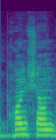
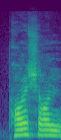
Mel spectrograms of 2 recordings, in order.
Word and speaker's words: penchant: In American English, it would be pronounced as penchant, but in British English, it closely resembles the French pronunciation.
